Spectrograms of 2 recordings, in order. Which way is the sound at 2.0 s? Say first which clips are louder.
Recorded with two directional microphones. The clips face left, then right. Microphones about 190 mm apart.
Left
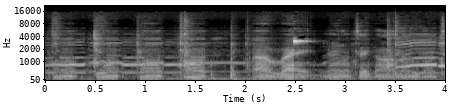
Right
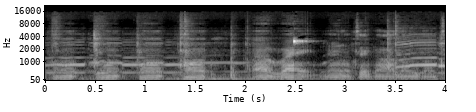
Right 2 dB; 15° right (ahead or behind).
